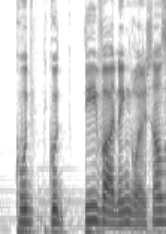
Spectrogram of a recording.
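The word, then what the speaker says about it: Godiva: know that Thea was pronounced gadaa I thought gadiva was pronounced Kiva because in Korea they pronounce it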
